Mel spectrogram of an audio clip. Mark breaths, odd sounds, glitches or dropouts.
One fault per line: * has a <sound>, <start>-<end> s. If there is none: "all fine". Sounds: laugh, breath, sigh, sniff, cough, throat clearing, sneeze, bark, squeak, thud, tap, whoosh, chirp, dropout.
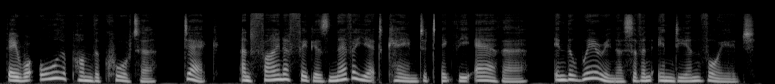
* has a dropout, 4.3-4.4 s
